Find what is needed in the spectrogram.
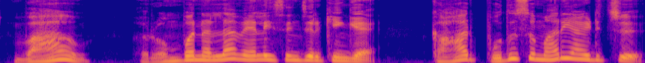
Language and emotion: Tamil, surprised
